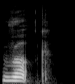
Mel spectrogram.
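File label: "rock", British English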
